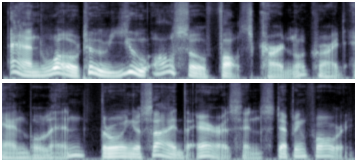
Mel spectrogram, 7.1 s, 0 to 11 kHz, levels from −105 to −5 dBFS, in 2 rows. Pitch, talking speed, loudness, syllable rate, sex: 110 Hz, 145 wpm, -20 LUFS, 4.3 syllables/s, male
